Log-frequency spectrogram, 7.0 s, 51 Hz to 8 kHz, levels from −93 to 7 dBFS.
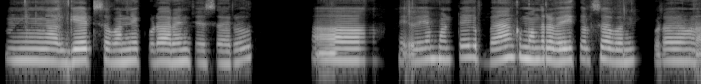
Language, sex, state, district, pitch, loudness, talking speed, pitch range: Telugu, female, Andhra Pradesh, Chittoor, 215 Hz, -25 LUFS, 145 wpm, 200-225 Hz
